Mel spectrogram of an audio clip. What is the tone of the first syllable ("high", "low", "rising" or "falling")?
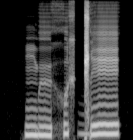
low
